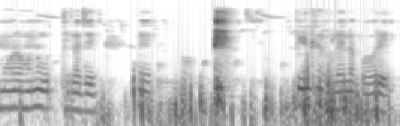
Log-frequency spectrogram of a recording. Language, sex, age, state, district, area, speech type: Odia, male, 18-30, Odisha, Nabarangpur, urban, spontaneous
